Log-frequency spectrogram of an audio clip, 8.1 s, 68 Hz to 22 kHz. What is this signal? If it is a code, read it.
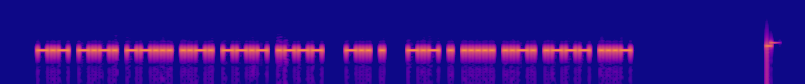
Morse code, heard as a keyed tone, about 35 wpm, 700 Hz. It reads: KC7FQJ DE KE5FJV
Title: USA Callsign DE Callsign - 6 Characters - 35wpm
